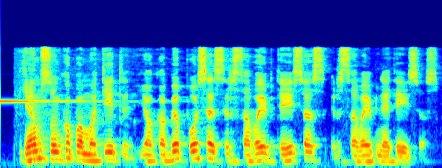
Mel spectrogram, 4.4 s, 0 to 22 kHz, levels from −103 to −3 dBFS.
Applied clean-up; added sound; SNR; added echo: none; Wind chime; 16 dB; none.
